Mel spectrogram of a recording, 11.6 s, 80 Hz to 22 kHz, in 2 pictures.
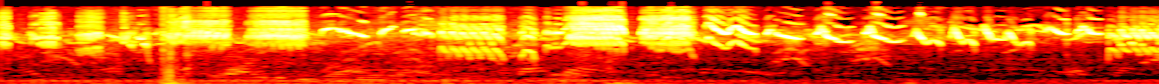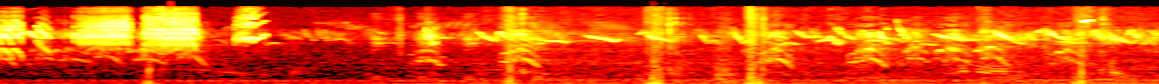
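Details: Competition song of towa towa seed finches in New Amsterdam, Berbice, Guyana, 2023: dense, rapid, high whistled notes sweeping up and down in long runs, with bursts of harsh noise early on and a few sharp knocks.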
